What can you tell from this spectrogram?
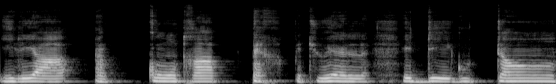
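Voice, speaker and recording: A man's fairly high voice, flat and monotone, at a very slow pace. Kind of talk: literary letter reading. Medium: read story. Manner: measured, intimate.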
